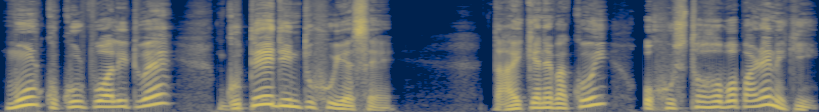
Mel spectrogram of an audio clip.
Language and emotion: Assamese, fearful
